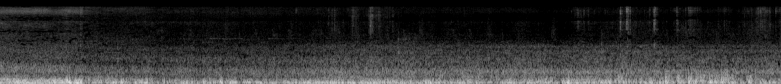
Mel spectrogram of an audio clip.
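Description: Wind blows hard outdoors, rumbling low and steady.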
